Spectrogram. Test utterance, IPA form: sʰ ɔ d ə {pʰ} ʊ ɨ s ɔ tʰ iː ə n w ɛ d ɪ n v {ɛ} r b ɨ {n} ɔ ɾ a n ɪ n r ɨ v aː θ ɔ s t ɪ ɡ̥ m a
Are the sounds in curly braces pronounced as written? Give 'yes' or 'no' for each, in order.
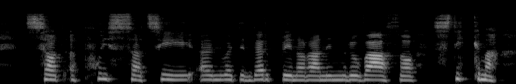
yes, yes, yes

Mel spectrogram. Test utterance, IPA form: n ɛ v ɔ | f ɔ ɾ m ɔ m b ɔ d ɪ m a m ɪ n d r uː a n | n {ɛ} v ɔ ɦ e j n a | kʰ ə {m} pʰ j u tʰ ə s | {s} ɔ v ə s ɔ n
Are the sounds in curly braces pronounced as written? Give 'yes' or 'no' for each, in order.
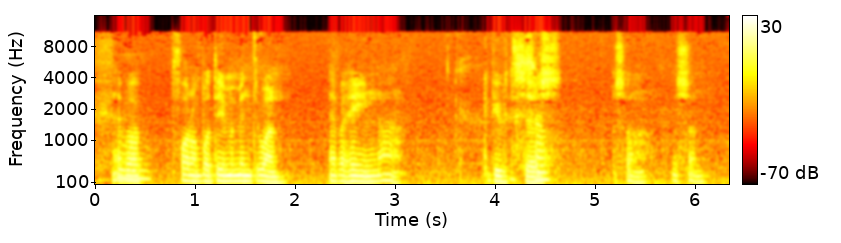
yes, yes, yes

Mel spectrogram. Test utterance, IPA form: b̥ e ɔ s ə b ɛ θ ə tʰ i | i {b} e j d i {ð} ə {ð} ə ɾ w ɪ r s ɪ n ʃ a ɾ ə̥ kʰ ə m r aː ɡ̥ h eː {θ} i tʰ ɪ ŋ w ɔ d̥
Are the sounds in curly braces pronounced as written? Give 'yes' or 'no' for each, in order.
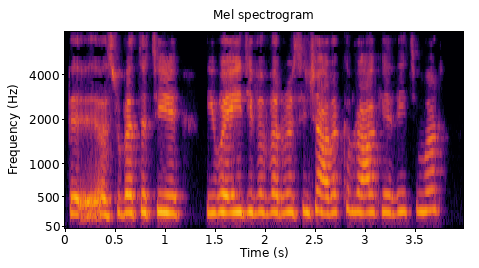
no, no, no, no

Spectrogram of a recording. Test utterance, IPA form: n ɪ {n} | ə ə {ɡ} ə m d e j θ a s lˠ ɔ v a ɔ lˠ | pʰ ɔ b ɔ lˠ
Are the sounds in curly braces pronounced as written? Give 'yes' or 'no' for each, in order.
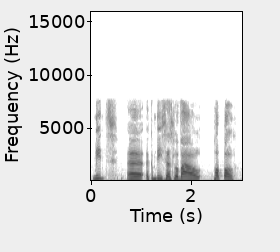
no, yes

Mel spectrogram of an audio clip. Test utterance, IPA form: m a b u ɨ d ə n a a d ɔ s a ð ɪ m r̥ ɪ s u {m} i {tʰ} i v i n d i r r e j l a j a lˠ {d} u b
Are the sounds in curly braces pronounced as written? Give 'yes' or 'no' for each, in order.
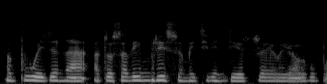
yes, yes, no

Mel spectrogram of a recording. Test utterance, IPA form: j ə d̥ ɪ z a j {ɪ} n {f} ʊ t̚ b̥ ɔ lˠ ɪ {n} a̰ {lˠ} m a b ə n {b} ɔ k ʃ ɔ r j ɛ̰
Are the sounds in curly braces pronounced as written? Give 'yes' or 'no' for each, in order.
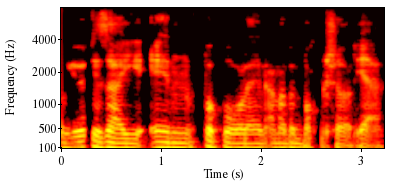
yes, yes, yes, no, yes

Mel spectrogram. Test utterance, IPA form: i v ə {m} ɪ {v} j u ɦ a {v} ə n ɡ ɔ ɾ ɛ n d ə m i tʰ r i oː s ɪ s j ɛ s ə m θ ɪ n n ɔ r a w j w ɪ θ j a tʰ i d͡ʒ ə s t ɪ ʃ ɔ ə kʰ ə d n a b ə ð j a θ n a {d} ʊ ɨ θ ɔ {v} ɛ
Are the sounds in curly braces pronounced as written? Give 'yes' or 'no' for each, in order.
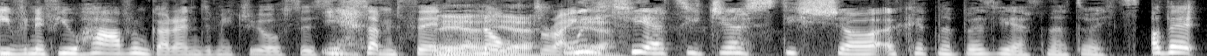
no, no, yes, yes, no

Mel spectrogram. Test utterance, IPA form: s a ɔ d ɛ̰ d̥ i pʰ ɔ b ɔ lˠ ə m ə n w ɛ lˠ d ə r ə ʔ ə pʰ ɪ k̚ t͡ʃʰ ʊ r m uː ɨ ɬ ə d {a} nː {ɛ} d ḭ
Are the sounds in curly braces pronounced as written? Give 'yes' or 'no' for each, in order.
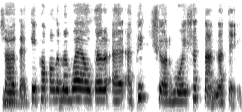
yes, no

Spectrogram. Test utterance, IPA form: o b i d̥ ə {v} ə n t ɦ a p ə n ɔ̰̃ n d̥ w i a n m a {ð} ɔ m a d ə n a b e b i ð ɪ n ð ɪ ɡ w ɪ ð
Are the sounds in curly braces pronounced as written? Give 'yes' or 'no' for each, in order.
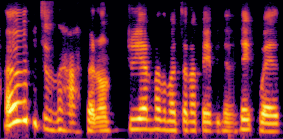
no, yes

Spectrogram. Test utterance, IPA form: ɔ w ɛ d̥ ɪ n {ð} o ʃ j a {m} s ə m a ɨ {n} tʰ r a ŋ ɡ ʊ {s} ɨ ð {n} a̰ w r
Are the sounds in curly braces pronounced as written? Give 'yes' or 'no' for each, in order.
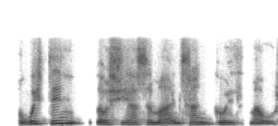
yes, no, yes, no, no

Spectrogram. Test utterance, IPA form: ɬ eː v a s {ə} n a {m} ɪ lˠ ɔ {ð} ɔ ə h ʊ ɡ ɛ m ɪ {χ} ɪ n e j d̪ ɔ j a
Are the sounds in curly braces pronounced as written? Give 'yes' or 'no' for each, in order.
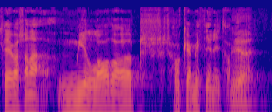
no, yes, yes, no

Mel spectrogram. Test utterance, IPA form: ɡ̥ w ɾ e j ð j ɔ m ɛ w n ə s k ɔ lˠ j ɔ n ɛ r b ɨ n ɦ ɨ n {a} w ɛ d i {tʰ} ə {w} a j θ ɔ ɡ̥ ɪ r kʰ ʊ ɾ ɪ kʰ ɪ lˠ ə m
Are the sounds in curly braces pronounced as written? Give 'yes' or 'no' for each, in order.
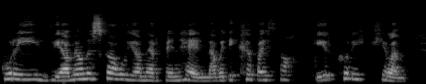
yes, no, no

